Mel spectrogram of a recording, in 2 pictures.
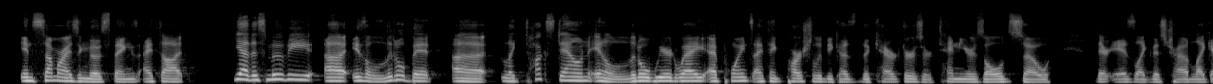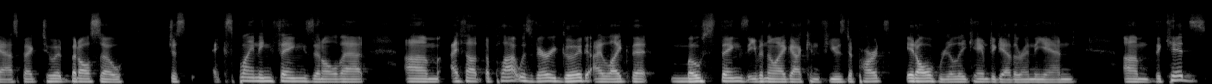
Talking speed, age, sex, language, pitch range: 205 wpm, 20-39, male, English, 125-160 Hz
